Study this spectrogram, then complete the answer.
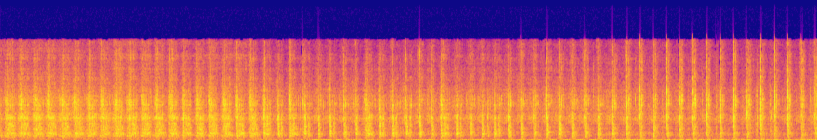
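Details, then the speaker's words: Old car being readied for a road trip, cranking: steady, uneven starter chuffing for ten seconds that never catches, despite fuel reaching it. It cranks but won't start, and the owner suspects it is out of time or not at TDC on cylinder one. "Something's wrong. It's either out of time or something. Something is very, very wrong."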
